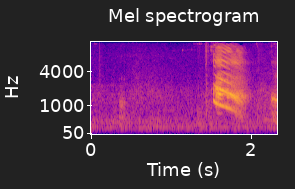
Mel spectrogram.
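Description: A baby's loud, short, high-pitched squeal about one and a half seconds in, falling steeply in pitch.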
